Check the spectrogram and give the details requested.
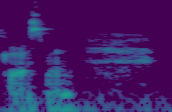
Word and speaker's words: Grossman: morning The Magicians by L grman or Grossman I think it's pronounced Grossman I have known about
